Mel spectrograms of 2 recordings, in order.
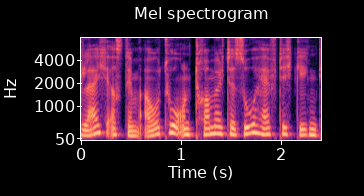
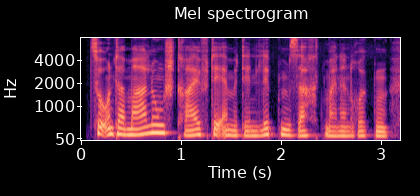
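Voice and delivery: ordinary delivery

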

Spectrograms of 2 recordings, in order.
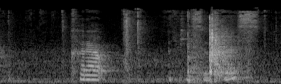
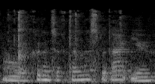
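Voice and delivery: ordinary delivery

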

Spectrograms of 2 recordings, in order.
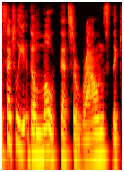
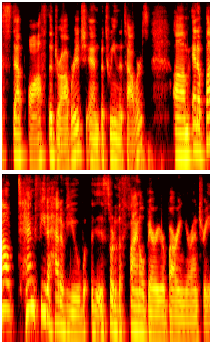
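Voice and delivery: ordinary talk, nothing marked

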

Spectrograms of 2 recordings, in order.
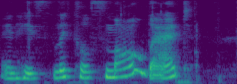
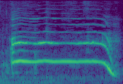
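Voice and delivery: mock scream. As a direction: squeal as the fleeing boy. Acts Eddie fleeing in fright.

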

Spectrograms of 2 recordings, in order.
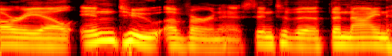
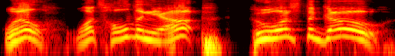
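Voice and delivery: rallying paladin; 10 semitones higher, 3 dB louder than usual. Acted. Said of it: "Onthar's like".

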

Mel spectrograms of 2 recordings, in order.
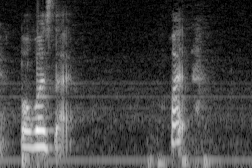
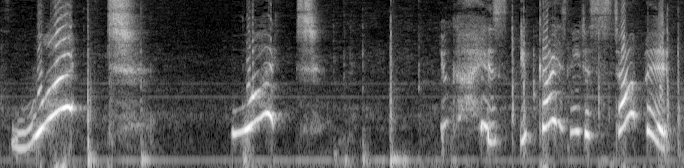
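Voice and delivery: squeaky, much higher outraged scold; high exasperated voice; 14 semitones higher, 5 dB louder, much slower than usual. Acted. Scolding the little game guests, squeaky and outraged. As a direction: pitch way up and tell them off.

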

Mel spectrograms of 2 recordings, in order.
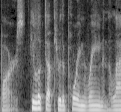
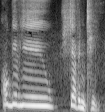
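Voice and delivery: very high, slow, louder haggle; toothless haggling beggar; 10 semitones higher, 5 dB louder, slower than usual. Acted. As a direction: lowball him like a greedy old beggar.

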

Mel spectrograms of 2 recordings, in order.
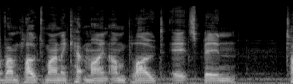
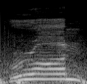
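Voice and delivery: high yell of alarm; panicked shout. Real, not acted. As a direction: shout it in sudden fright. Chased by the killer.

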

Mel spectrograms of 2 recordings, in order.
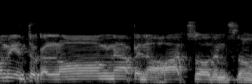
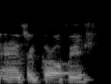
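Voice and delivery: ordinary delivery, nothing marked

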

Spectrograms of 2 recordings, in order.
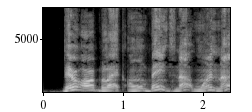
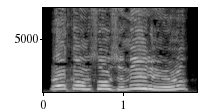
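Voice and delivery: dumb voice; 13 semitones higher than usual. Retold or imitated. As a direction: echo it back like you've never heard of it. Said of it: "That's my dumb, dumb voice".

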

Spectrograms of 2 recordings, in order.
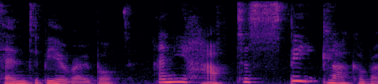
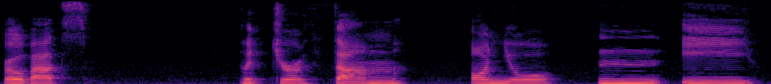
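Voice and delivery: loud, slow monotone robot; 5 dB louder, slower than usual. Shown as a demonstration. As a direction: command like a robot, splitting KNEE into n and ee. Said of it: "in my robot voice".

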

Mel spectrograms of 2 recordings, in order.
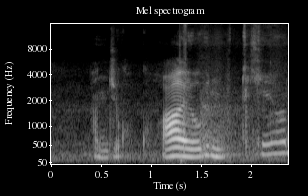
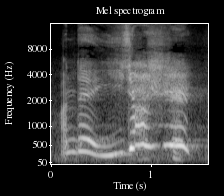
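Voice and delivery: high, loud, slow dragged yell; frustrated yell; 7 semitones higher, 8 dB louder, slower than usual. Real, not acted. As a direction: shout in exasperation. Losing in game. (짜증 섞인 고함)

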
